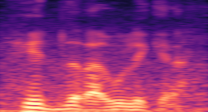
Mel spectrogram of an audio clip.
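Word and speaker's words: Hidráulica: This is the Hydraulica, because it's got an accent on the A. Hydraulica.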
